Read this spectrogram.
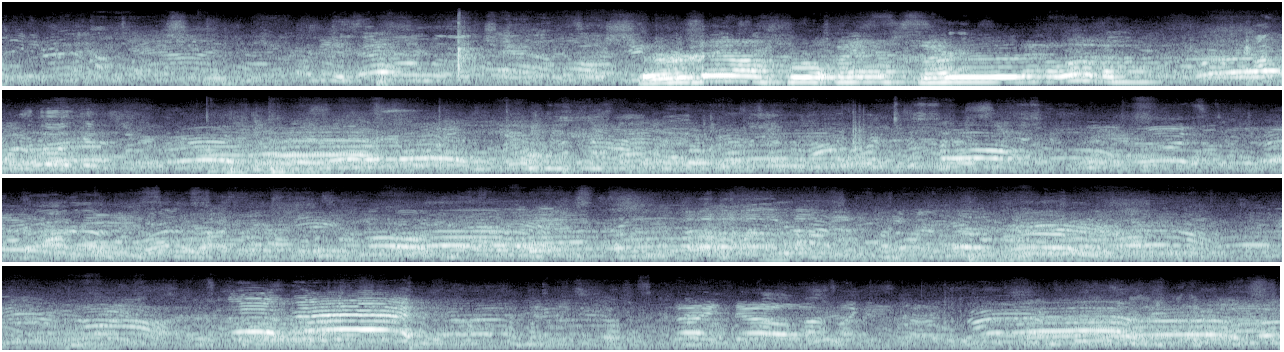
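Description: A crowd chatters and cheers in the background.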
